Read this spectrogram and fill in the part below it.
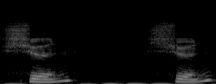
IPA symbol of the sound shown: ʃøn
